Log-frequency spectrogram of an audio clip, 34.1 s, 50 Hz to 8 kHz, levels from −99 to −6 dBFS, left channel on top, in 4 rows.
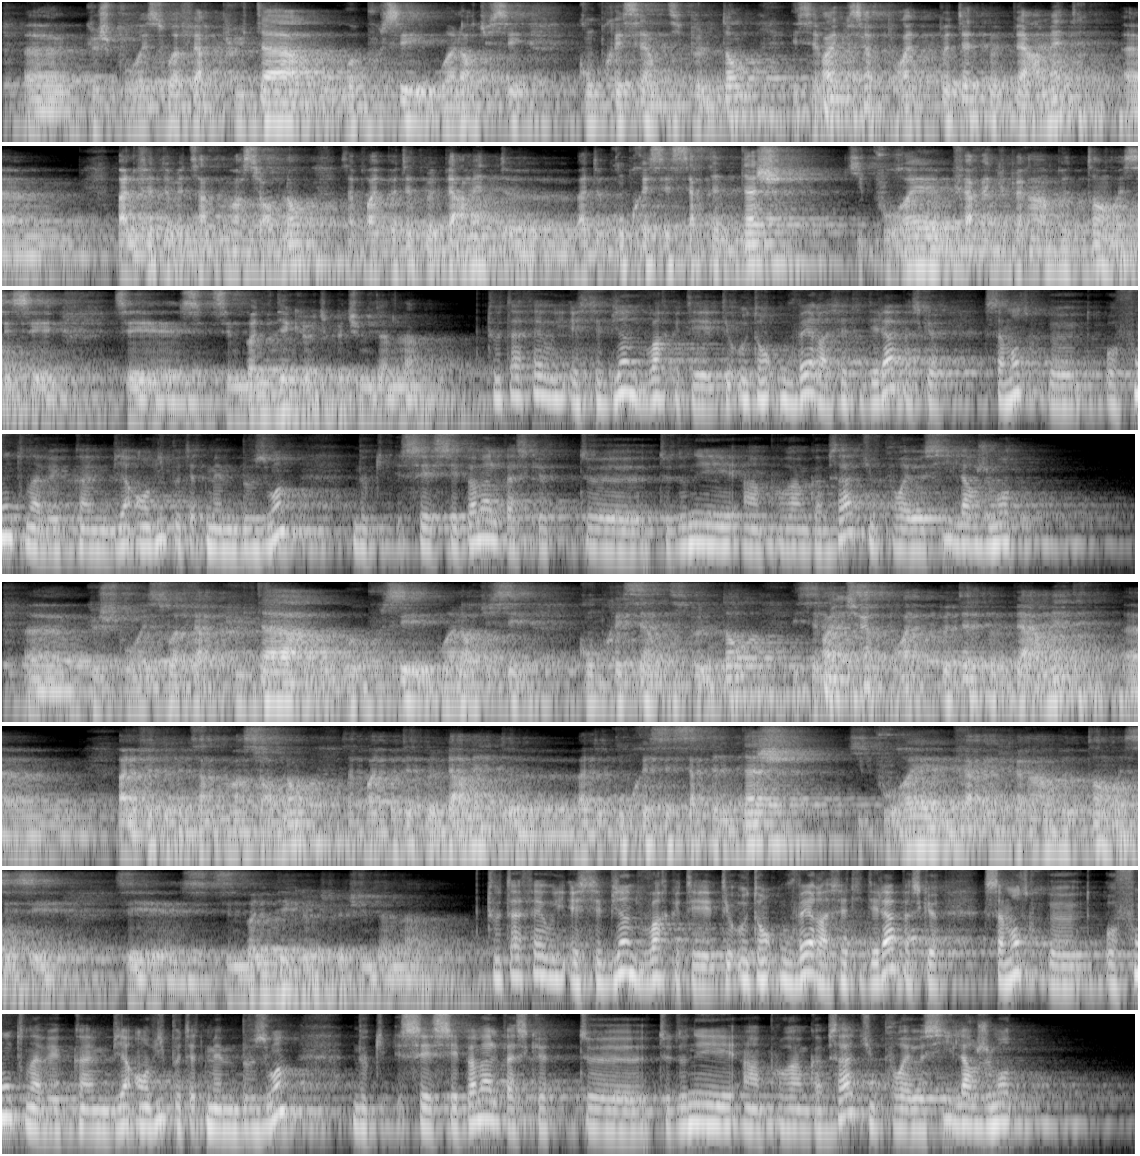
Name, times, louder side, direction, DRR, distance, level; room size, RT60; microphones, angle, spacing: voice 1, 0.0-8.1 8.4-14.6 14.9-20.2, left 1 dB, 70° left, 1 dB, 3.6 m, -26 dB
voice 2, 6.1-6.5 20.7-33.1, right 2 dB, 50° right, 11 dB, 1.2 m, -26 dB
28.5 x 21.0 x 5.1 m, 2.2 s
head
